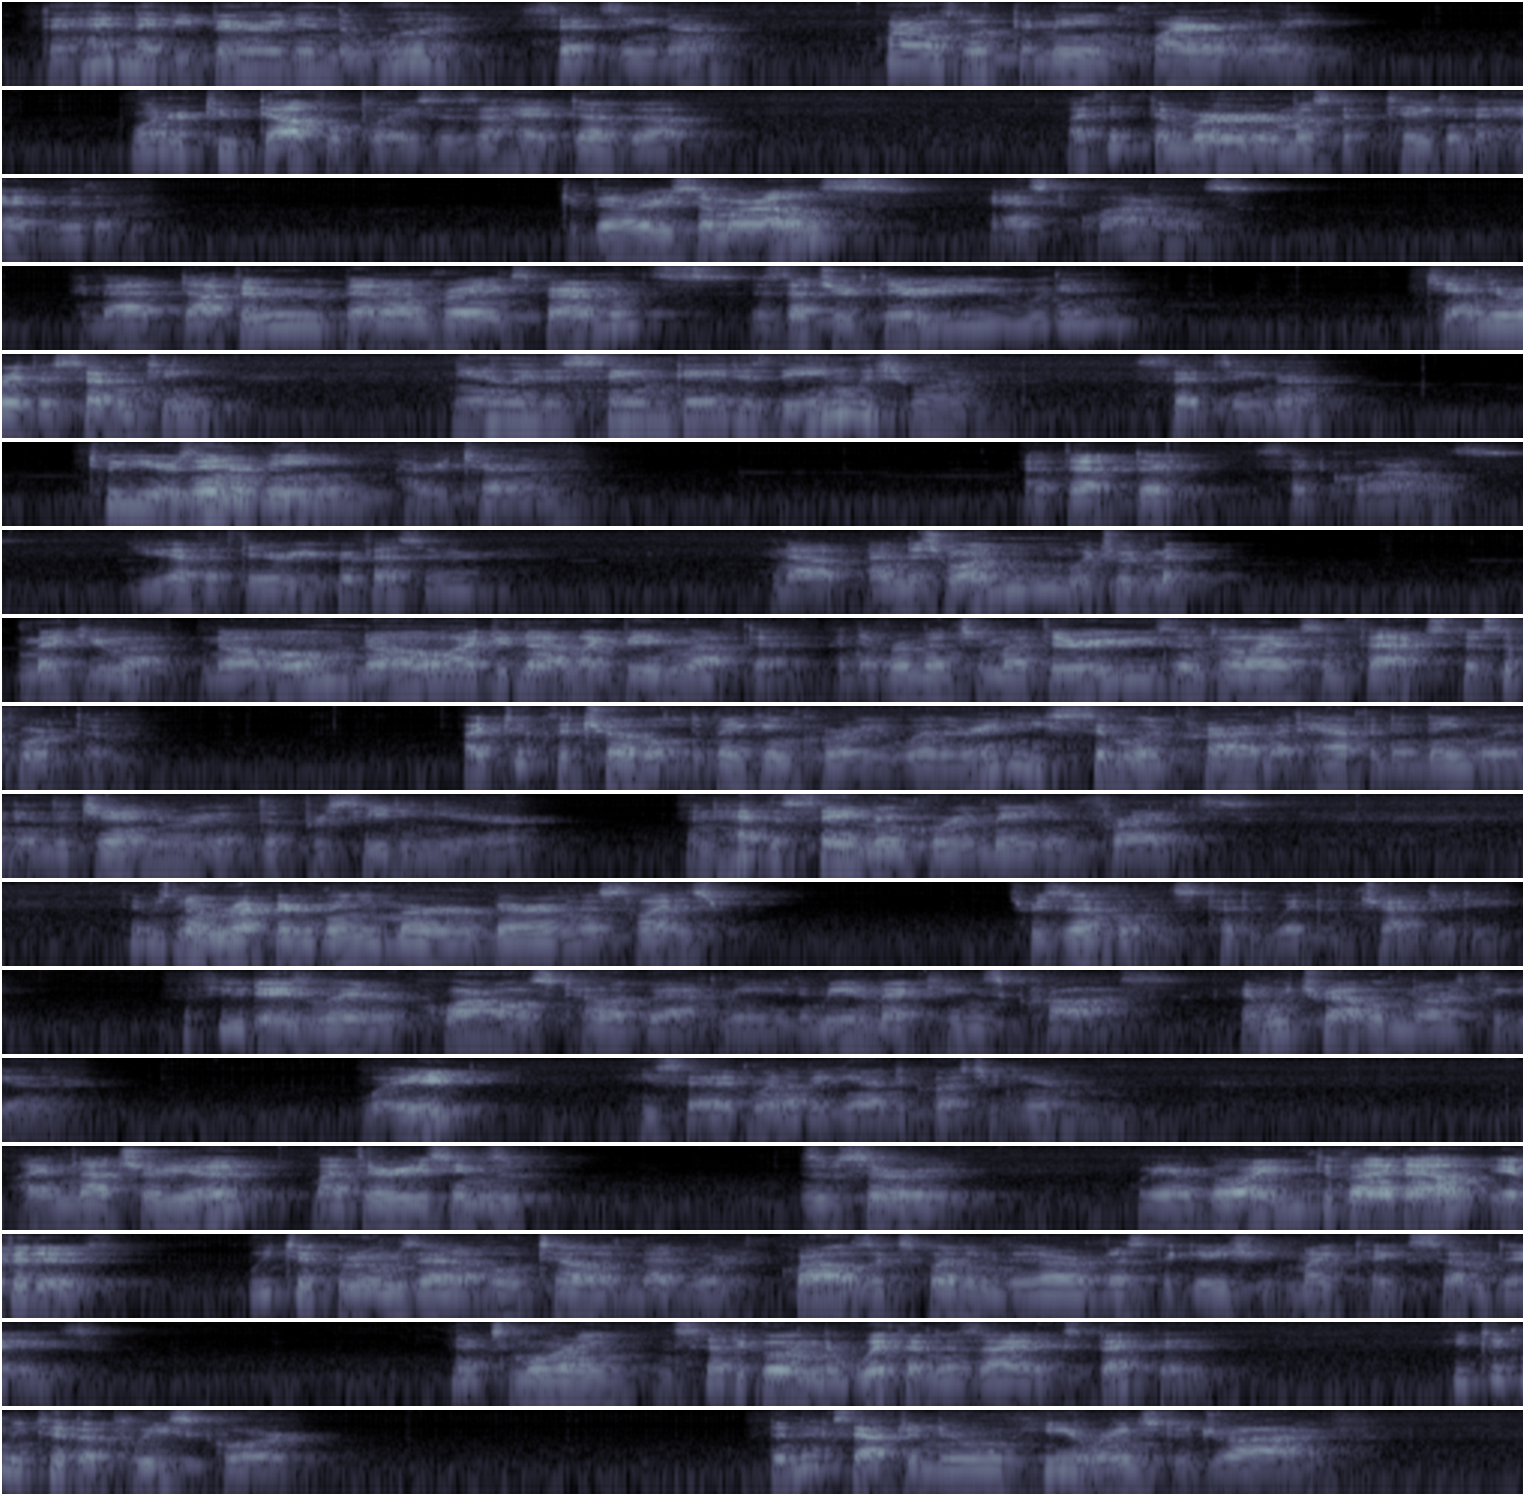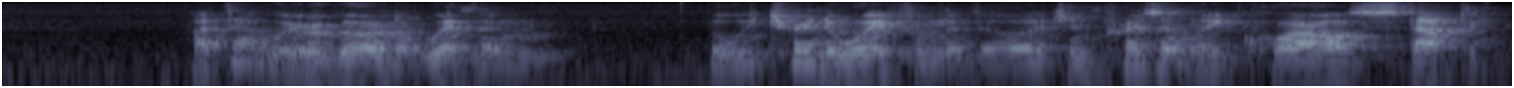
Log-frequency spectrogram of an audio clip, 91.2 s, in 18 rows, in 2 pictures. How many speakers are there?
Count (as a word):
one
